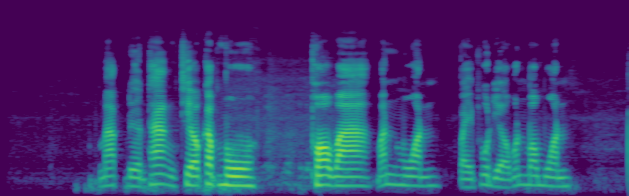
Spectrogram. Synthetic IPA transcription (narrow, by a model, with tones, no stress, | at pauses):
ma˧˩k̚dɤː˨˩nt̪ʰaː˧˥˩ŋt̪ʰi˧əwka˧p̚muː˧ | pʰɔ˧waː˧ma˧˥˨nmu˧ən | pa˨˩jpʰuː˧˩di˨˩əwma˧˥˨nbɔː˧˨mu˧ən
